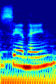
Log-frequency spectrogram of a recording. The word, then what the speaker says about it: Samhain: He said, "What direction did you think Sam Hain or Saw Wynn?" How do you say? Do you say Sam Hain? – Well, I mean, I guess it's strictly speaking, it's Samhain. Samhain.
